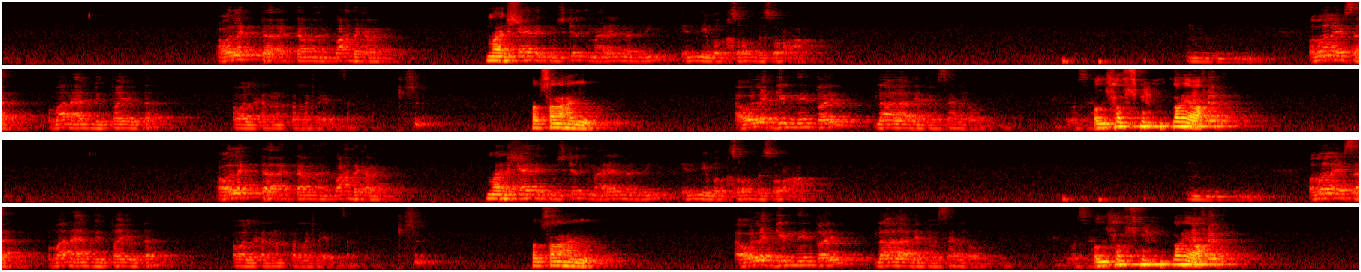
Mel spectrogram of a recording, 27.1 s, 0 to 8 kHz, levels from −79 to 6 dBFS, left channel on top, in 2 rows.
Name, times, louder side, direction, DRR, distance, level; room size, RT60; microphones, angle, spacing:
voice 1, 2.1-3.8 4.9-8.0 11.8-12.5 13.1-13.7 14.0-15.1 15.9-17.1 17.5-17.7 20.9-21.9 22.3-23.4 24.1-24.7 25.3-25.7, equal, 15° right, -3 dB, 1.5 m, -36 dB
voice 2, 4.8-5.2 18.9-19.5 24.5-25.6, left 2 dB, 40° left, 9 dB, 0.4 m, -24 dB
10.5 x 6.5 x 2.9 m, 1.1 s
head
